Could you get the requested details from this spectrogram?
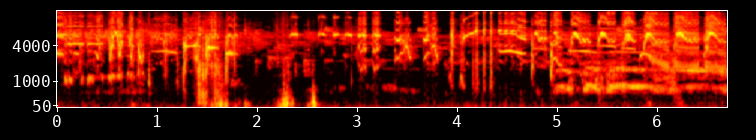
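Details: Jongkangan in spirited song, varied high chirps and whistles with a few low thuds early on, then a series of repeated upward-flicking whistled notes.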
